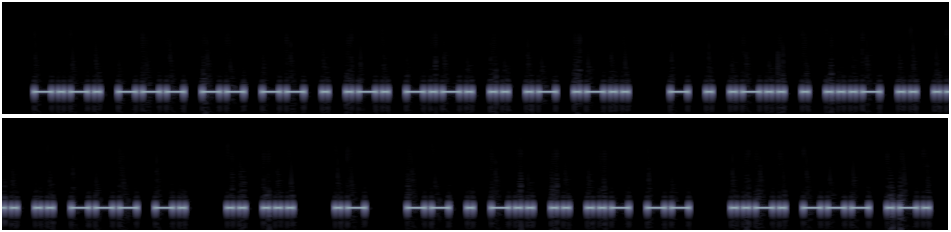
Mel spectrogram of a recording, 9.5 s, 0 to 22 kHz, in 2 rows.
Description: Morse code, heard as a keyed tone, about 37 wpm, 700 Hz. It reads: COMMERCIAL TELEVISION IS A MEDIUM FOR
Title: Sentences from Top 1000 Words - Review Part 6 - 40wpm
